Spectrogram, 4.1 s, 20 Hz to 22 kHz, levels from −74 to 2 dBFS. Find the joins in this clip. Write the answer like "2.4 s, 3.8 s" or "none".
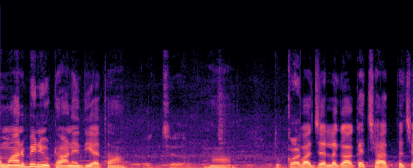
3.0 s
